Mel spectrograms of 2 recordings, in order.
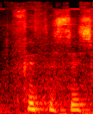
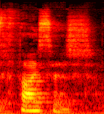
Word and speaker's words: phthisis: That's phthisis. Phthisis. Don't know what Pass it means. on that one. No, I've never heard of No. that. 5 months certified. So basically that just means she's obviously had phthisis for the last 5 months before Right.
